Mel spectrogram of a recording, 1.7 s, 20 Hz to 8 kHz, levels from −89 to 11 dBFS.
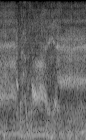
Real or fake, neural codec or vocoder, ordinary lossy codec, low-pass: fake; codec, 16 kHz, 8 kbps, FunCodec, trained on LibriTTS, 25 frames a second; none; none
